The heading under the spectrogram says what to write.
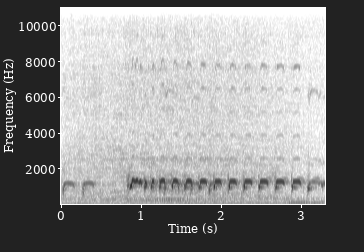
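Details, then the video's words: Zebra dove of local stock, singing keenly: two soft opening coos, then a rapid even run of about fifteen short, clipped coos, pulsing nearly three times a second. "Perkutut lokal gacor 99% suara perkutut manggung"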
